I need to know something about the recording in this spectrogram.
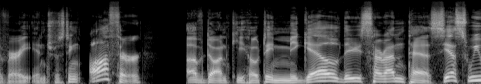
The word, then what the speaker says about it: Quixote: So we're going to go with sort of the middle ground of Quixote. But yes, older people might, or older versions of the word might be pronounced Quixote. But I think now we try to do it in a slightly more accurate Spanish style.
